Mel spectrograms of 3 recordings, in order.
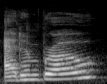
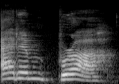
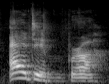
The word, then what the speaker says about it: Edinburgh: I've heard quite a few Americans saying Edinburgh, which is actually really funny. It's so wrong. It's Edinburgh, bruh. It's just a bruh sound at the end. Don't be put off by that U-R-G-H. Just ignore those letters. So it's Edinburgh. 3 syllables, stress the first one.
